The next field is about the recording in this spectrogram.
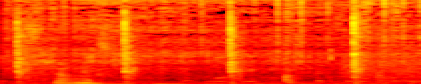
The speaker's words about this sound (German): Das, das war das Schweißgerät.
